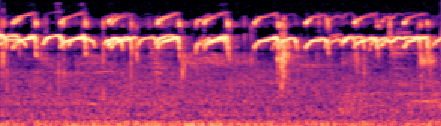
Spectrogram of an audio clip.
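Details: Eleven-day-old canary chicks during a feeding frenzy, calling nonstop with sharp high-pitched arched cheeps repeated several times a second, the notes crowding together over a constant low background rumble.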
